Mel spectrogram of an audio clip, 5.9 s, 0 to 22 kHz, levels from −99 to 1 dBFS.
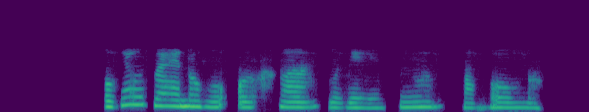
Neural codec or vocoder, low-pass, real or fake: codec, 24 kHz, 1 kbps, SNAC; 3.6 kHz; fake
